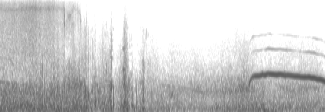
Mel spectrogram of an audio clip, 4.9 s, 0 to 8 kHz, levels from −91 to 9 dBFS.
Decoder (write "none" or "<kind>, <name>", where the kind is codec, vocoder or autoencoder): none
